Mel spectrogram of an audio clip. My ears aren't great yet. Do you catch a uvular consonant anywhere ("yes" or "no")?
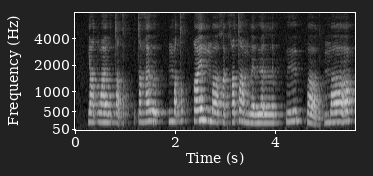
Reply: yes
